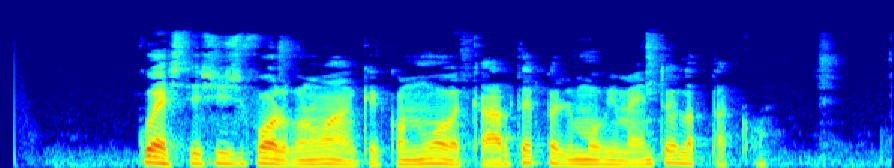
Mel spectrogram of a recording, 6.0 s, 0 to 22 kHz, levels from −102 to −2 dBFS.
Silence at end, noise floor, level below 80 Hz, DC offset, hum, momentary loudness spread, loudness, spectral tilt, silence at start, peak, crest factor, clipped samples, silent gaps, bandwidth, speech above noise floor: 0.85 s; -65 dBFS; -58 dBFS; under 0.1%; none; 12 LU; -31 LUFS; -7.5 dB/octave; 0.95 s; -10 dBFS; 20 dB; under 0.1%; none; 10 kHz; 35 dB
